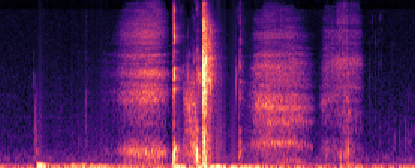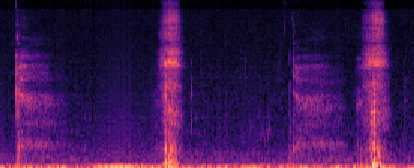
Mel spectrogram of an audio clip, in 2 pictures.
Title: More Stifled Sneezes and Congested Sinuses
